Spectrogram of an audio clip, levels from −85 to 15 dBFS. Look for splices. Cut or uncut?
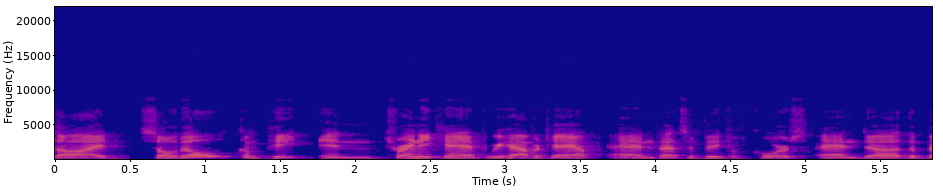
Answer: cut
